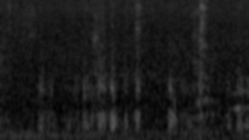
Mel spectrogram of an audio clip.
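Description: Faint scratching of a pen writing on paper, a run of short strokes.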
